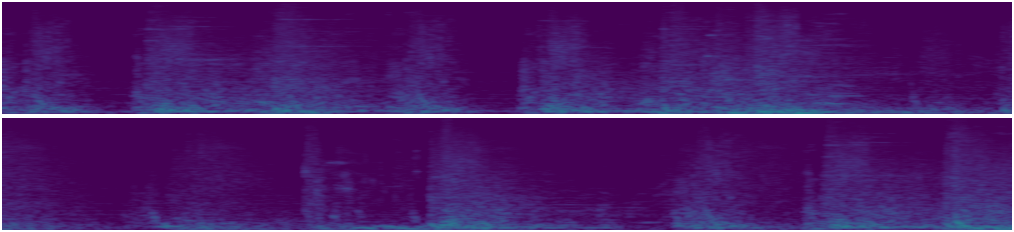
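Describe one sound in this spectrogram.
Spell effects and weapon hits clash and crackle in a busy game battle.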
